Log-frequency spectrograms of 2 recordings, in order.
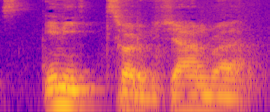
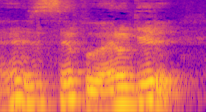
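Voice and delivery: offhand everyday-listener voice, high and raised; 7 semitones higher, 6 dB louder than usual. Acting out how a non-artist reacts to simple art: imitating a non-artist listener. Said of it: "That was my voice I was doing".

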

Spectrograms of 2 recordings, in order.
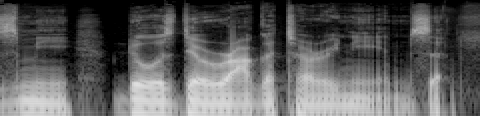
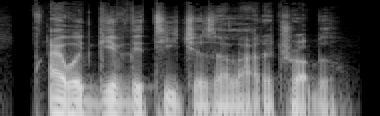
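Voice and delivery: plain

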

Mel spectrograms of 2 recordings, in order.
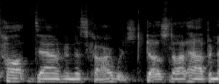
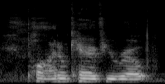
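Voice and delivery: normal talking voice

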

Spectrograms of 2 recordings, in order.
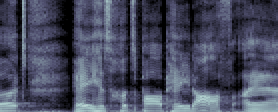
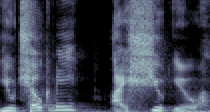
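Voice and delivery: light, mild, toned-down shout, kept small; 4 semitones higher than usual. Telling a story, the speaker acts out a man yelling while pointing at another man. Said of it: "Pointed at Lewis and yelled".

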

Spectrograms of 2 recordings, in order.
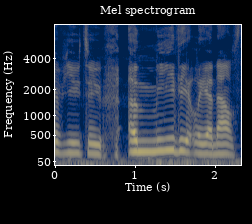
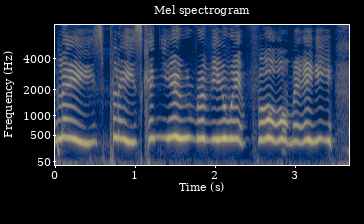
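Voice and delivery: mock, pleading Victorian boy voice, higher. Retelling a message from a co-host as a victorian boy, imitating a victorian boy pleading. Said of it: "a little Victorian Al message me".

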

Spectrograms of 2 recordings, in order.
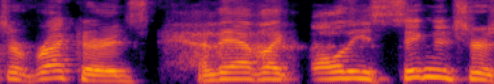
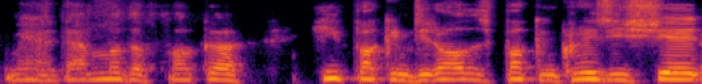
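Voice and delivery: harsh character voice. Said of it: "Is that your best [name] voice?".

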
